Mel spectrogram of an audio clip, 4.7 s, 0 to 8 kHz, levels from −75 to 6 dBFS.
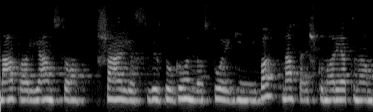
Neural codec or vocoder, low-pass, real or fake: none; 7.2 kHz; real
